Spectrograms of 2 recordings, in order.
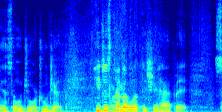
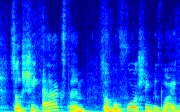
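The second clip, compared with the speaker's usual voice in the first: normal talking voice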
